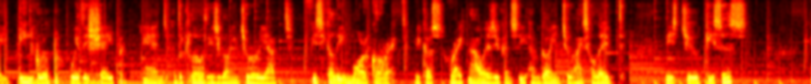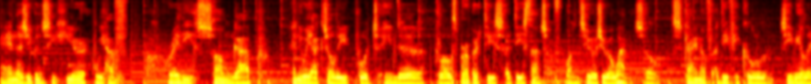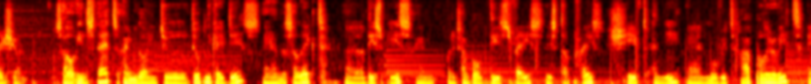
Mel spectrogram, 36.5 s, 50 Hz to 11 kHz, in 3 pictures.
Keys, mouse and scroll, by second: 2.0-4.5 middle drag, 5.6-6.8 middle drag, 6.8 scroll up 1, 7.1-8.5 middle drag, 8.5 shift+click, 10.3 KP_Divide, 11.5 a, 11.7 scroll up 1, 12.3-16.4 middle drag, 16.4 click, 17.4 click, 18.5 scroll down 1, 21.8-23.3 middle drag, 24.9 KP_Divide, 25.3 scroll down 1, 25.6-27.1 middle drag, 27.1 click, 27.1 shift+d, 28.0 click, 28.7 scroll up 1, 28.9-30.1 middle drag, 30.1 Tab, 30.6 click, 31.2-33.6 middle drag, 33.6 shift+d, 35.6 click, 36.0-36.4 middle drag, 36.4 Tab.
